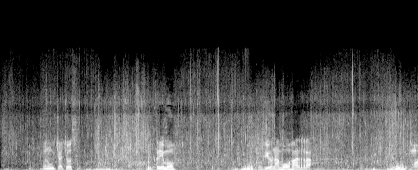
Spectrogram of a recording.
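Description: A paddle dips and splashes in water.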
